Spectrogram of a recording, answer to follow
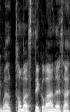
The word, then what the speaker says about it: Negovan: But it's Negovan. That's the way he's pronounced in the United States where he lives.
